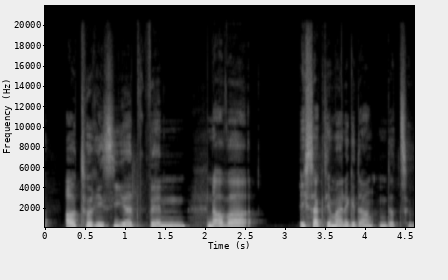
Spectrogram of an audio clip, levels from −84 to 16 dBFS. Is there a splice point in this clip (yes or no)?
yes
